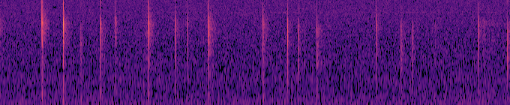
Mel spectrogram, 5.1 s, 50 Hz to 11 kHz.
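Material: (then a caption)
Painted metal. A medium white painted metal plant pot with a lace-pattern cutout rim, hollow and filled with makeup brushes, is held in the hands while long nails scratch and tap its outer wall. About 18 quiet, sharp, bright clicks are scattered irregularly across the clip. Each one stops almost instantly with no ring, over a faint hiss.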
